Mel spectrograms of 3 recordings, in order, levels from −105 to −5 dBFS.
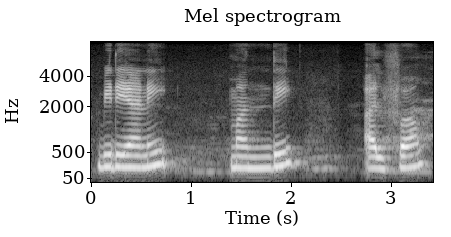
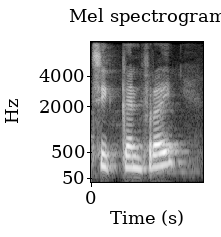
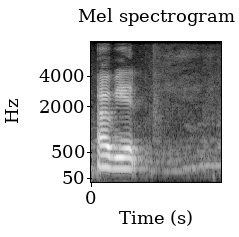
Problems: none marked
